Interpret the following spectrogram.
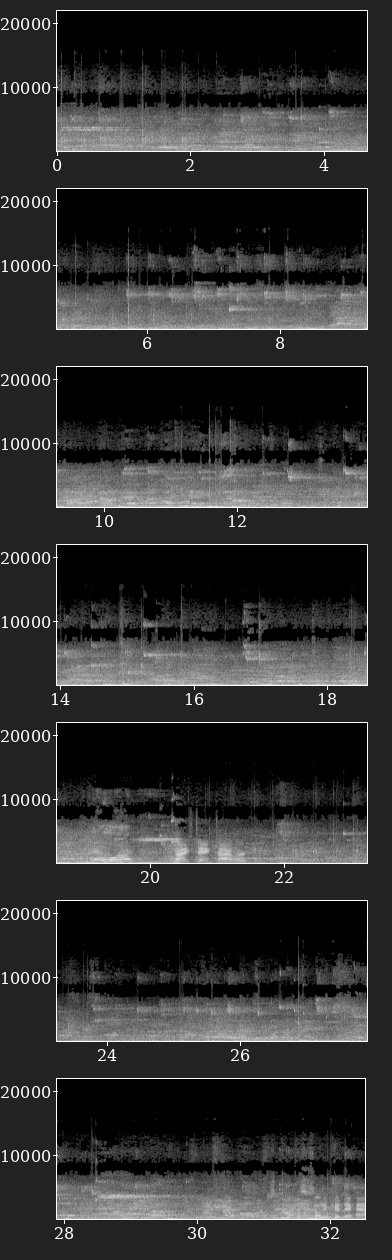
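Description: Basketball being dribbled on a hardwood gym floor during a youth game, with players' and spectators' voices echoing in the hall.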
